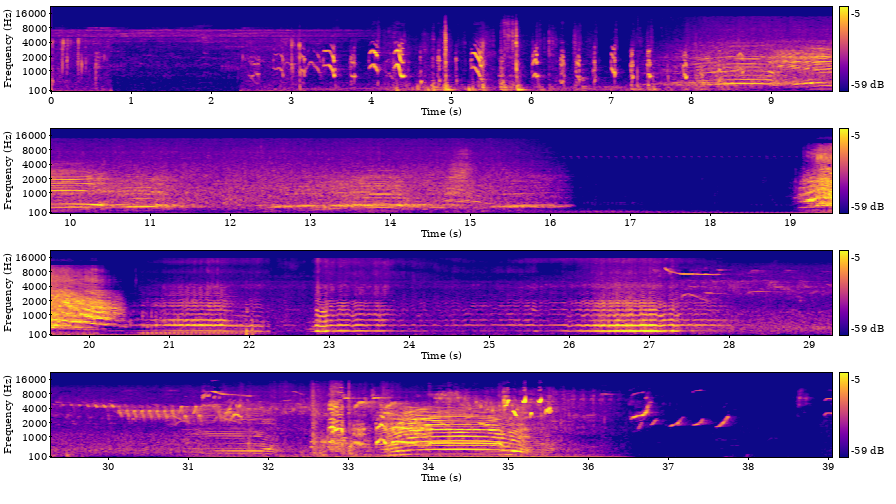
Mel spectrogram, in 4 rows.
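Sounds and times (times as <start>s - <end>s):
bumblebee buzzing: 20.6s - 27.9s.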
